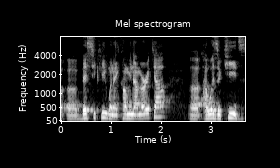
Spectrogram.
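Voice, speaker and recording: Speaking with a French accent, a man keeps his pitch fairly high. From France, Paris. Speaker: private chef. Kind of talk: casual interview. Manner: halting, many fillers.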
